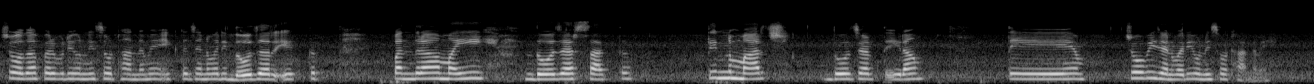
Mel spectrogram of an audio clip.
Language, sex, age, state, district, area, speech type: Punjabi, female, 18-30, Punjab, Mansa, urban, spontaneous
